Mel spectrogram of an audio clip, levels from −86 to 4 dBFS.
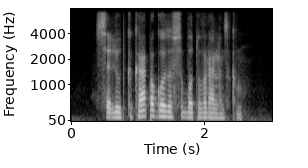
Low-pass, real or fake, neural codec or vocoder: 7.2 kHz; fake; codec, 16 kHz, 0.8 kbps, ZipCodec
